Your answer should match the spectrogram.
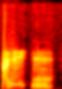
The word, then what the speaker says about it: Payton: I think that he may have been, you know, on alert because the street name was mispronounced. I believe I believe it's Payton.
